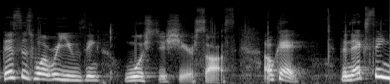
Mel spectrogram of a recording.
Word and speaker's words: Worcestershire: cheese and we're going to be using some Worcestershire sauce let me say something real quick about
